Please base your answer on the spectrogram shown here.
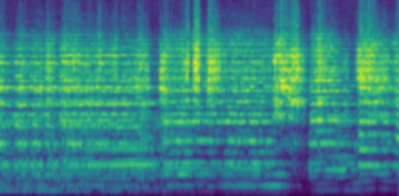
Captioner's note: shrews chattering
